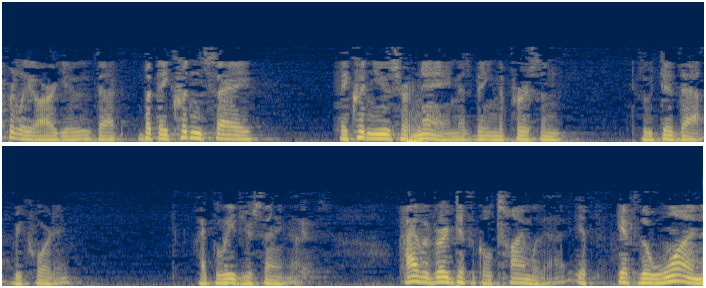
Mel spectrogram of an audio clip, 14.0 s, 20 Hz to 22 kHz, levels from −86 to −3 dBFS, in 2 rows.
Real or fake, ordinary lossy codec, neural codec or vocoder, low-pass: real; MP3, 24 kbps; none; 7.2 kHz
